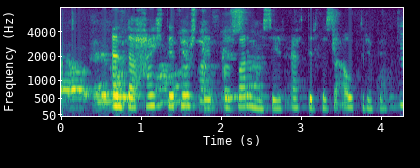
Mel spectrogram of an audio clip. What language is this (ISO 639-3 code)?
isl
